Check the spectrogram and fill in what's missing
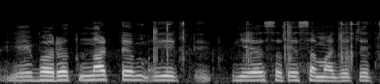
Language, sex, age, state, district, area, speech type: Goan Konkani, female, 45-60, Goa, Salcete, rural, spontaneous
